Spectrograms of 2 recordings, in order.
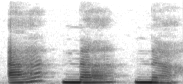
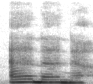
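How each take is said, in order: First: "A-na-na" very slowly, louder, a gap after each syllable. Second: Said in the usual way. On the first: Shown as a demonstration. Teacher has children repeat after her, "A-na-na" syllable by syllable. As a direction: split "A-na-na" into three firm, separate beats. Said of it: "repeat after me". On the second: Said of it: "So we pronounce anana".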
